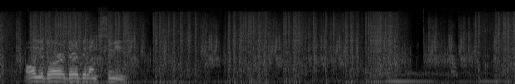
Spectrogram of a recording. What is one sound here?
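Blocks crunch as they are dug out.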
